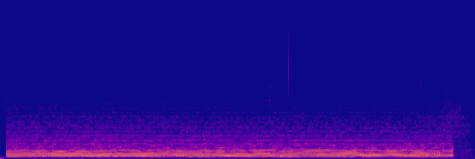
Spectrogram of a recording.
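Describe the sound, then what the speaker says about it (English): A sustained synth pad sample from a sample pack for liquid drum and bass holds one steady, rich chord for several seconds, then cuts off cleanly, heard alone. "So I loaded in a pad from a sample pack that I have."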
